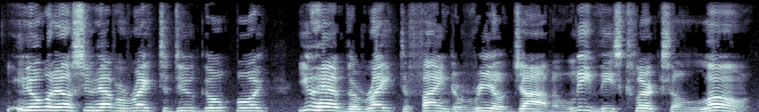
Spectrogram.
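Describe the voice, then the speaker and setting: A man's voice: sits high, bright, forceful tone. A man giving mocking commentary as a host, with a sarcastic, taunting manner. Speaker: host commenting on played clips.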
